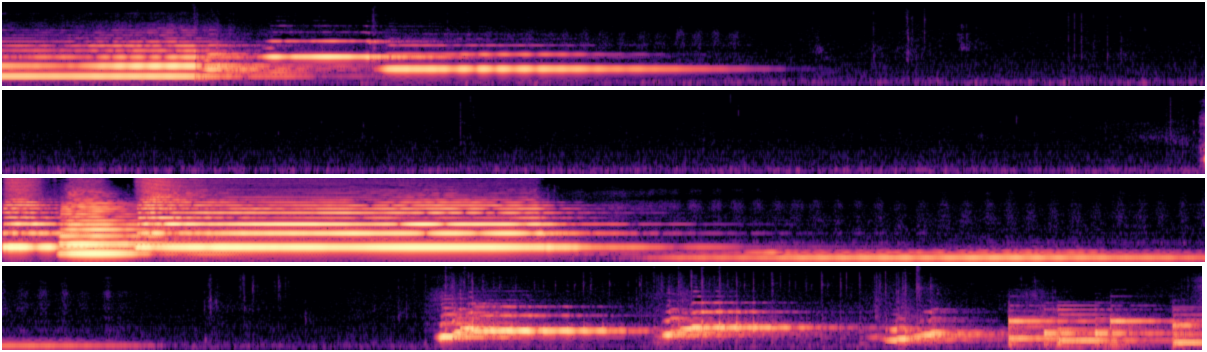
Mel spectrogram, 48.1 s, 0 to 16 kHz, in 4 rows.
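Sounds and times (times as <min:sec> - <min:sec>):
soprano saxophone long high note: 0:24.1 - 0:30.3.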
